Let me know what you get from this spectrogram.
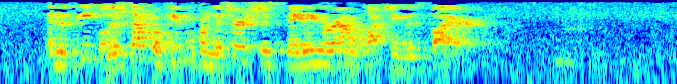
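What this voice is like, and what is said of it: Usual voice. Nothing is said of it.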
